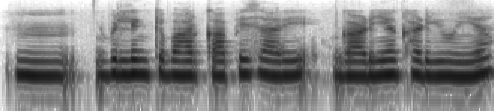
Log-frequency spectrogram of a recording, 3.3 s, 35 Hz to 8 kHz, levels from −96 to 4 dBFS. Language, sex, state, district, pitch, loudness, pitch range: Hindi, female, Bihar, Patna, 210 Hz, -14 LUFS, 200-215 Hz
